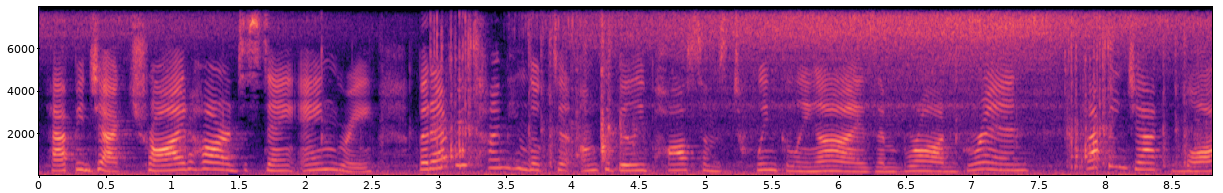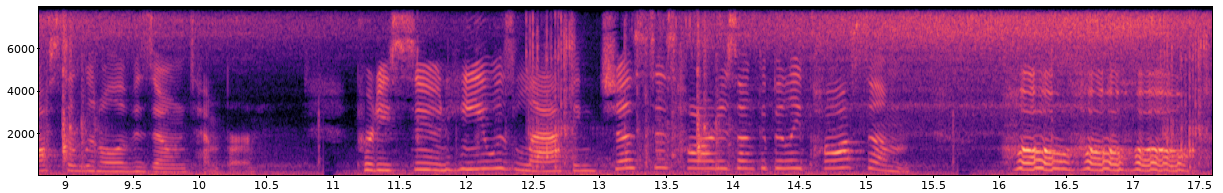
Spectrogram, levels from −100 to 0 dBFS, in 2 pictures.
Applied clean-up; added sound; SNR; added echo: none; Rattle (instrument) + Coin (dropping); 6 dB; none.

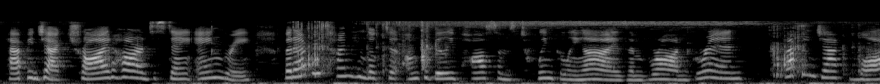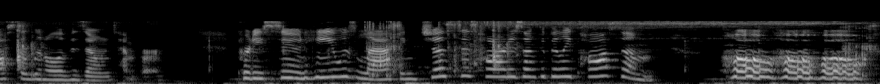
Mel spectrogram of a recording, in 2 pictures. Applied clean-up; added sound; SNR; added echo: classical method log-MMSE.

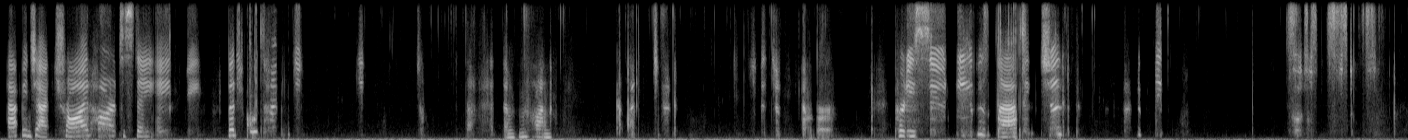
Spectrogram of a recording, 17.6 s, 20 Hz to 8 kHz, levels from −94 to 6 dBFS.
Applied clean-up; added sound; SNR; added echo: neural diffusion model UNIVERSE++.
